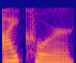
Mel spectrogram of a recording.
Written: ichor

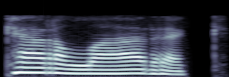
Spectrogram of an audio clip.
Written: catalatic

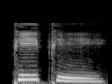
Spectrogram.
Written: pipi

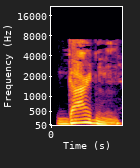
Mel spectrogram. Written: gardenlike

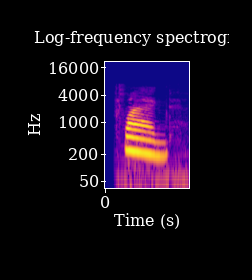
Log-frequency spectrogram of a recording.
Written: flagged

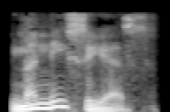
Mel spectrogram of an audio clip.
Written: menoeceus

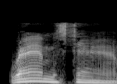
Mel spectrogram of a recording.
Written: ramstam

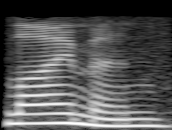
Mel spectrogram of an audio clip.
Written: limen

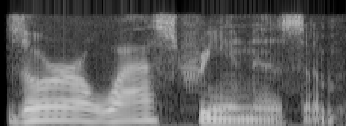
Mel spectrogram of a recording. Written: Zoroastrianism

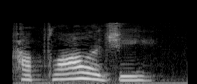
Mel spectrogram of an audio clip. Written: hoplology

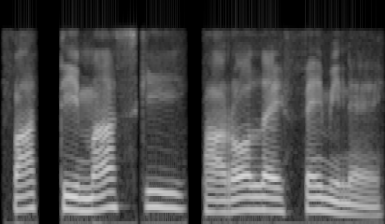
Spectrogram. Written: fatti maschii, parole femine

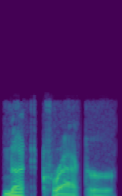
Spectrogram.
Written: nutcracker

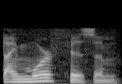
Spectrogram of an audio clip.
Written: dimorphism

